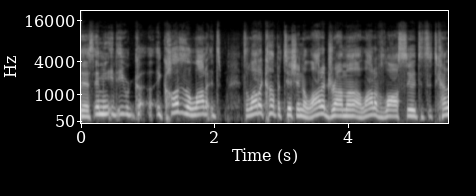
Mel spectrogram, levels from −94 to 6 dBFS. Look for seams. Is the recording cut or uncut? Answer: uncut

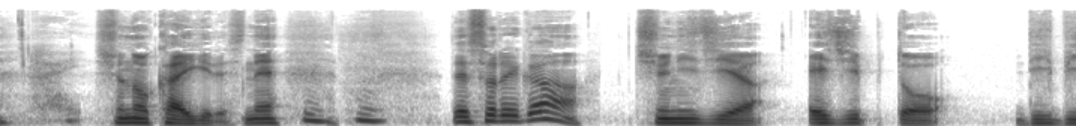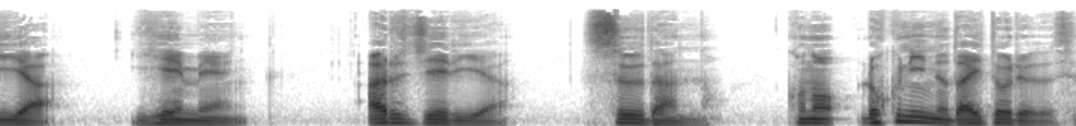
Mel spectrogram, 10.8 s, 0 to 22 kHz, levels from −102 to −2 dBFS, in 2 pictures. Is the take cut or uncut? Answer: cut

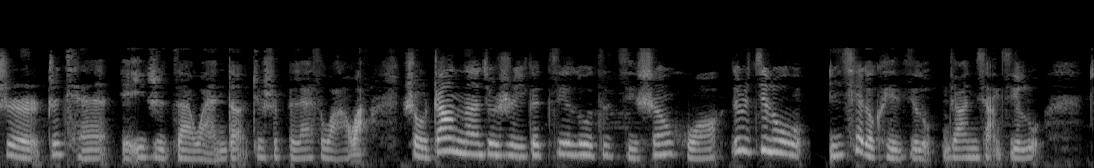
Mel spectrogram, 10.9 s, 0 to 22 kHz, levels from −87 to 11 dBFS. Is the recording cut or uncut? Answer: cut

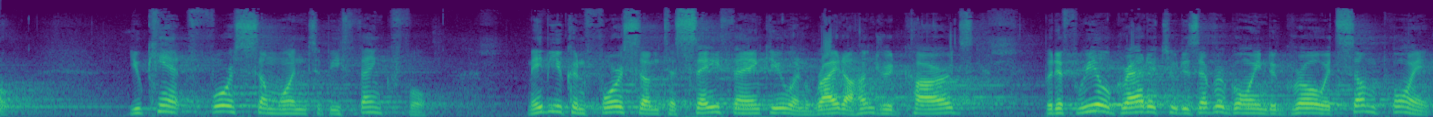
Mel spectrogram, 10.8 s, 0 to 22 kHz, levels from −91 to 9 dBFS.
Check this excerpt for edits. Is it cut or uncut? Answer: uncut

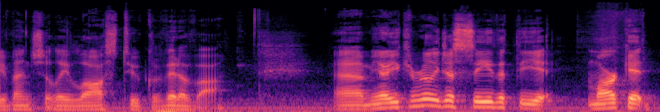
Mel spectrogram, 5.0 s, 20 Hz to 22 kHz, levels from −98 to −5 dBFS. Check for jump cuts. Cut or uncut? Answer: cut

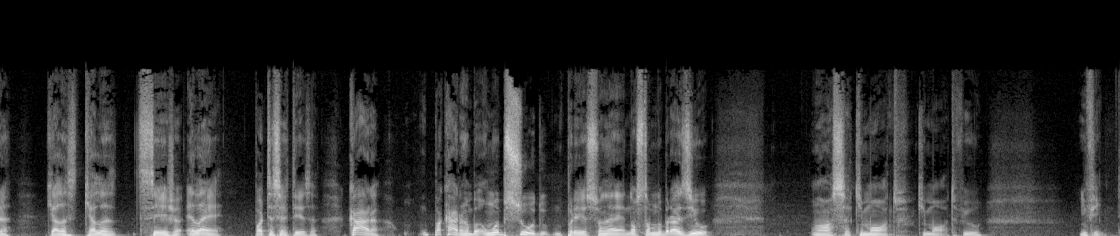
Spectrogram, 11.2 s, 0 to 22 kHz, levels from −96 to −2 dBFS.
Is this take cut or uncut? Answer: cut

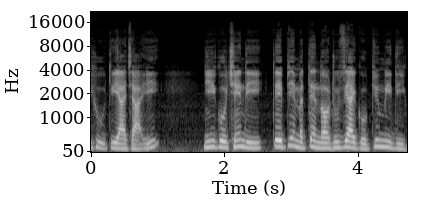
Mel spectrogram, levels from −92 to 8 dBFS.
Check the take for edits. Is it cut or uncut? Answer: cut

